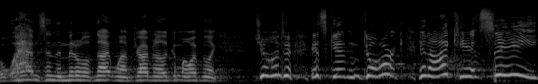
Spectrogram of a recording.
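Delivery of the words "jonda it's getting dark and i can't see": high, slow, drawn-out slacker drawl. Retelling what he said to his wife while driving at night, sounding like Shaggy. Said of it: "I sound like Shaggy from Scooby-Doo".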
